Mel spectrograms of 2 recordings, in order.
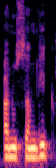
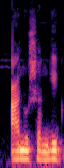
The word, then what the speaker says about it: आनुषंगिक: जैसे अगर हम इस प्रकार के देख लें, जैसे बहुत लोग अनुषंगिक बोलते हैं, वो गलत प्रोनाउंसिएशन है। होता क्या है कि जब हम व्यवहारिक तौर पर जब शब्दों का इस्तेमाल करते हैं तो उसका प्रोनाउंसिएशन अर्थात उच्चारण गलत करते हैं, इसलिए कई बार हम उसको गलत लिख भी देते हैं। क्लियर? तो यहाँ पर आप ध्यान रखेंगे, जब भी आप बोलेंगे तो आप आनुषंगिक बोलेंगे। क्लियर?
